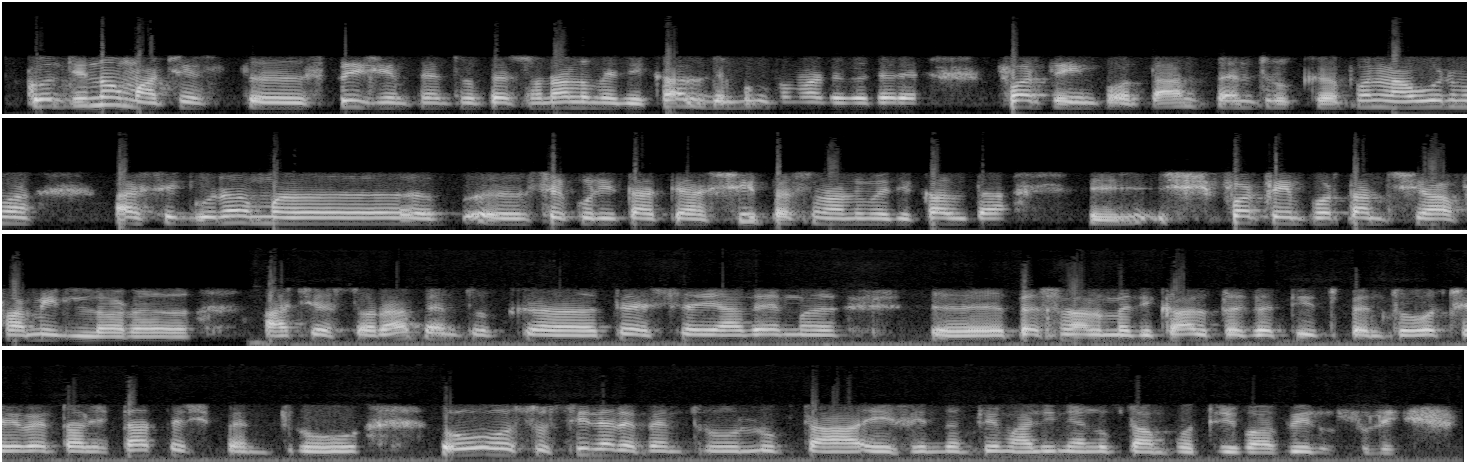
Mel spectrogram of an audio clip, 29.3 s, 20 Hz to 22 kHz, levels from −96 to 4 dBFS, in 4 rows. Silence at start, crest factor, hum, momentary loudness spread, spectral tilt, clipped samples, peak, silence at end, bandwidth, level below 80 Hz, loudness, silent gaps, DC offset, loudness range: 0.15 s; 14 dB; none; 7 LU; -6 dB/octave; under 0.1%; -6 dBFS; 0.05 s; 6.4 kHz; -56 dBFS; -21 LUFS; none; under 0.1%; 2 LU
